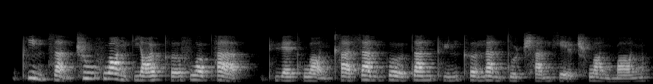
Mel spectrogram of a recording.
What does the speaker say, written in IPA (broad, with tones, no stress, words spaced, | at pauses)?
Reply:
pʰi˥˩nt͡sa̰˨˩n ʈ͡ʂu˥xwɑ˥˩ŋt̪jɑ˧˥ʊ̯ kʰɤ˧˥fwɔ˥˧t̪ʰä˥˩ | pʰɥɛ˧˥t̪ʰwɑ̰˨˩ŋkʰä˥˧ sa˥˧nko˥˩ʊ̯ t̪a˥npʰy˧˥nkʰɤ˥˧n̪a˥˩n t̪u˧˥ʈ͡ʂʰa˧˥nxḛ˨˩ɪ̯ ʈ͡ʂʰwɑ˥˩ŋmɑ˧˥ŋ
